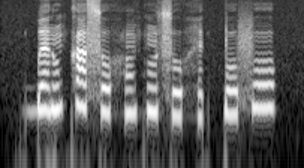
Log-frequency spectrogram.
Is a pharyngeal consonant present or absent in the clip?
absent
